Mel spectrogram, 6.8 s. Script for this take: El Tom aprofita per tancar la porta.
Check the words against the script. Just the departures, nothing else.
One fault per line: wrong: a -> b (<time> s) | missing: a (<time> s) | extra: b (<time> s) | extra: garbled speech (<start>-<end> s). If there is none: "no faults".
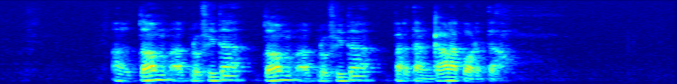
extra: Tom aprofita (2.7 s)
